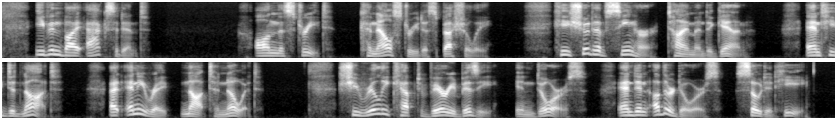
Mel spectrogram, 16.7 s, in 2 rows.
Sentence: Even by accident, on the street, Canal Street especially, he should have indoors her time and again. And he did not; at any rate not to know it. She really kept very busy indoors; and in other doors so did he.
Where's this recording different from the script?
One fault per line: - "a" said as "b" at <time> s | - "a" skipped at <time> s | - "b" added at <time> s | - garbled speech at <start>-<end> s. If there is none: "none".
- "indoors" said as "seen" at 6.1 s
